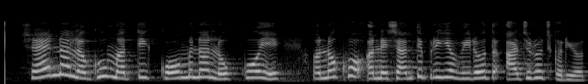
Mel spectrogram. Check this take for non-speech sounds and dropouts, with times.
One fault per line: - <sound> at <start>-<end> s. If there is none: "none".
none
